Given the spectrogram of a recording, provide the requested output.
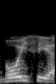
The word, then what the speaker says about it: Boise: Boise, Idaho.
